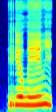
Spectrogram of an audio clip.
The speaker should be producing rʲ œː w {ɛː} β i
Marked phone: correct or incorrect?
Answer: incorrect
